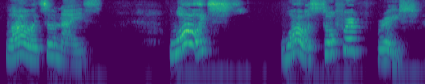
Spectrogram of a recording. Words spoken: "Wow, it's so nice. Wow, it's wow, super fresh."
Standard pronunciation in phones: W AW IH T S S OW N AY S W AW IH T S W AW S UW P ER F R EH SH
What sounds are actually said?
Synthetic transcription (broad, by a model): W AW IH T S S OW N AY S W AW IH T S W AW S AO F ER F R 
